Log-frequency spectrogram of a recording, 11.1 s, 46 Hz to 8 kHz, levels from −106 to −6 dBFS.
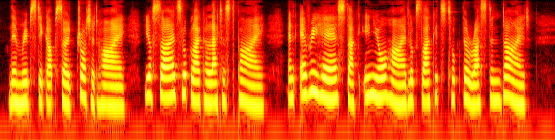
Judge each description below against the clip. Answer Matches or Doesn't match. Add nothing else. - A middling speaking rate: Matches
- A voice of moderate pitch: Doesn't match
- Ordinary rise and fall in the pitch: Matches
